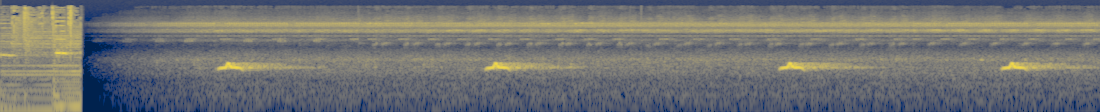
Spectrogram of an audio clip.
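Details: Serendib Scops Owl, a strictly nocturnal endangered Sri Lankan endemic calling at dusk and before dawn, gives single short, low hoots every two to three seconds over a steady high buzz of night insects.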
